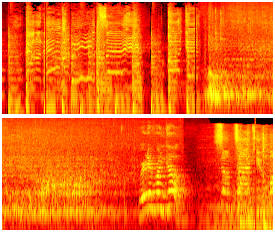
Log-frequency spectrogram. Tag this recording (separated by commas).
Music, Speech, inside a small room, Toilet flush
